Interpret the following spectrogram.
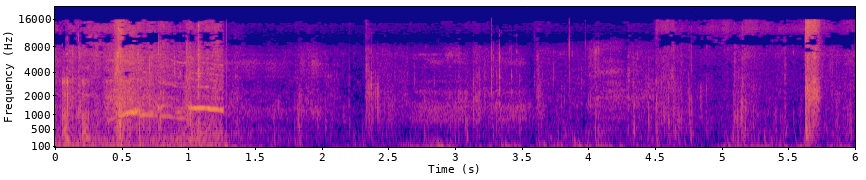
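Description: Footsteps of people walking on a gravel trail: scattered, irregular steps, with a sharper louder one near the end.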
